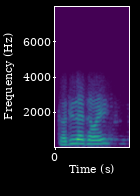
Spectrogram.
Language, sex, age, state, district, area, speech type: Marathi, male, 30-45, Maharashtra, Raigad, rural, conversation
